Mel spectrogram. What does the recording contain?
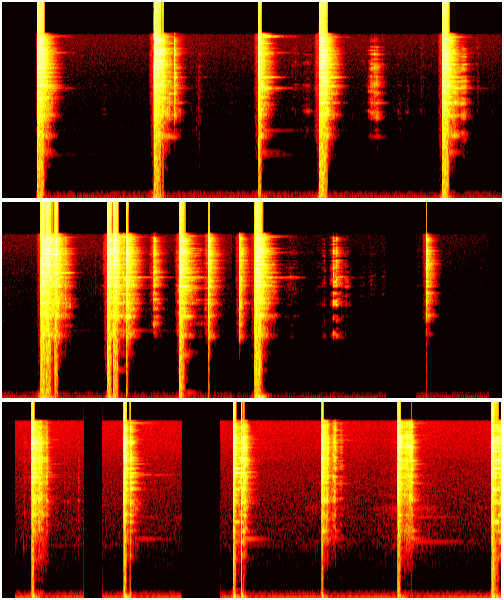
Sound effects > Objects / House appliances
custom sword fencing like rattly hits sounds inspired by heavens feel and demon slayer. utilizing metal silverware spoons and forks with two spoons tied or tapped to a string.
